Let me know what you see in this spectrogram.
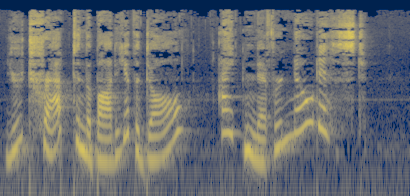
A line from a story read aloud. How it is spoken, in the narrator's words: Misa exclaimed with mock surprise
